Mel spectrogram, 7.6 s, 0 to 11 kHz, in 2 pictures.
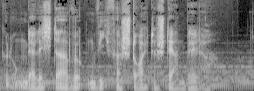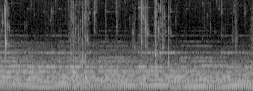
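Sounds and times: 
speech: 0:00.0 - 0:03.3
water lapping and gurgling: 0:03.4 - 0:07.5.

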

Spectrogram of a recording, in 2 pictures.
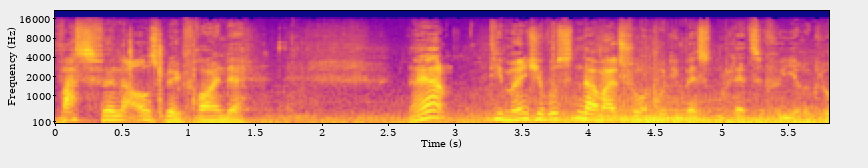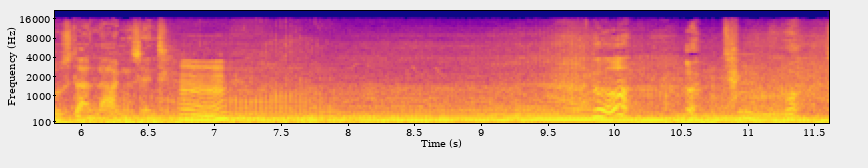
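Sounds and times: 
speech: 0:00.0 - 0:01.6, 0:02.6 - 0:07.5, 0:09.9 - 0:11.6
motorcycles speeding past a car: 0:02.4 - 0:11.6.

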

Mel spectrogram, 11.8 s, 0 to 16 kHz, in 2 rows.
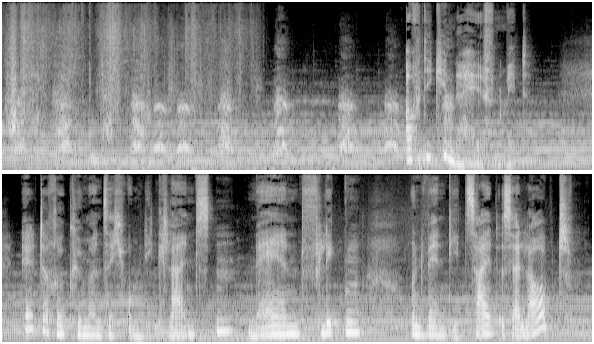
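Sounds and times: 
dogs' high whining yelps: 0:00.0 - 0:04.0
several dogs barking and yipping excitedly: 0:00.0 - 0:04.6
speech: 0:04.1 - 0:05.4, 0:06.1 - 0:11.7.

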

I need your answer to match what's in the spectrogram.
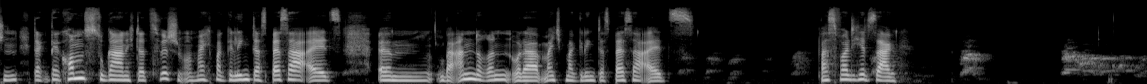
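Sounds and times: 
speech: 0:00.0 - 0:07.0, 0:08.2 - 0:09.1
dog barking: 0:07.0 - 0:08.2, 0:09.6 - 0:10.0, 0:10.6 - 0:11.4.

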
